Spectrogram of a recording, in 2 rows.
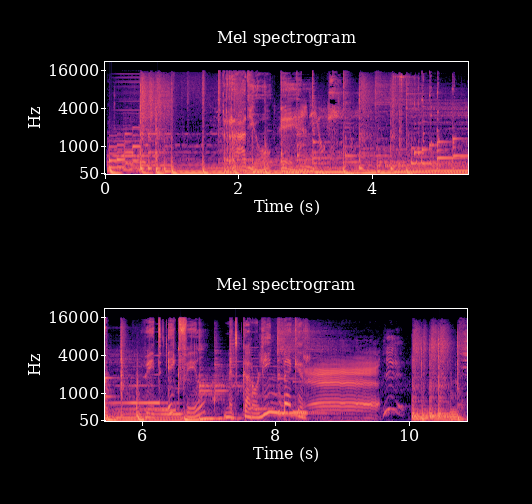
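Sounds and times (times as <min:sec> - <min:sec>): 
music: 0:00.0 - 0:08.5, 0:10.0 - 0:10.8
speech: 0:07.3 - 0:09.3
sheep bleating: 0:08.3 - 0:10.0.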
